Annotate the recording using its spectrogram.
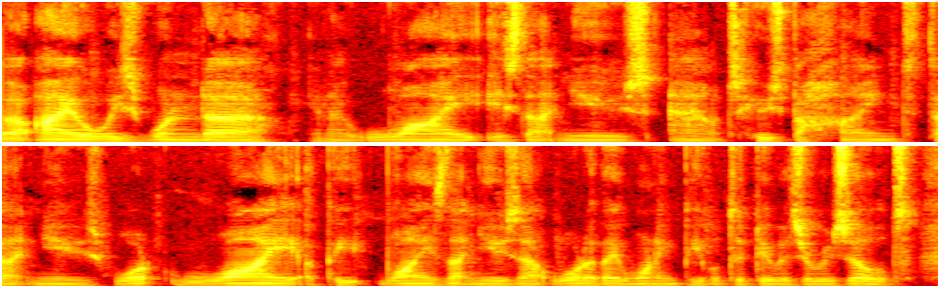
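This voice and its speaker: Soft-spoken and with a British accent, a man with a very deep, low pitch talks at a moderate pace in a monotone, flat intonation with hardly any pauses, in a very clean recording with a silent background. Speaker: forex trader vlogger. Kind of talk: casual video diary. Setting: at home. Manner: hesitant with fillers.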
